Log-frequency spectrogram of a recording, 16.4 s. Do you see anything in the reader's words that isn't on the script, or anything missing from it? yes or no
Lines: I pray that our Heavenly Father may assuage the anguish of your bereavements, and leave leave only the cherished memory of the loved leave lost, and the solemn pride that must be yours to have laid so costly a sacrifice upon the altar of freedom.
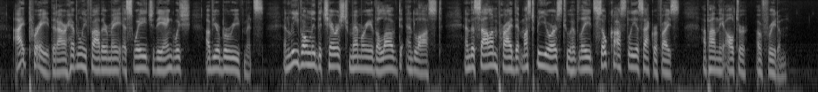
yes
